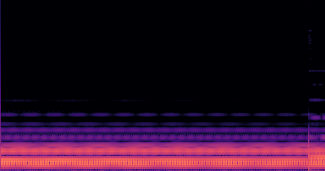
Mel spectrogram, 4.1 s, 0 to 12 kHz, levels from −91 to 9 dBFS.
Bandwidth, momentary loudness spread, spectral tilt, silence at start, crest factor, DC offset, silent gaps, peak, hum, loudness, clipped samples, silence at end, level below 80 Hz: 1.2 kHz; 3 LU; -15.5 dB/octave; 0 s; 10 dB; under 0.1%; none; -14 dBFS; none; -27 LUFS; under 0.1%; 0 s; -60 dBFS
